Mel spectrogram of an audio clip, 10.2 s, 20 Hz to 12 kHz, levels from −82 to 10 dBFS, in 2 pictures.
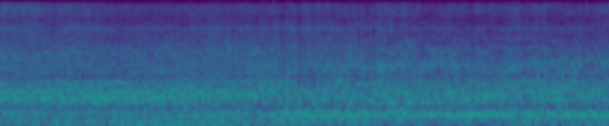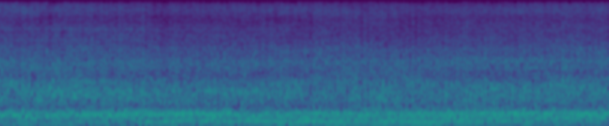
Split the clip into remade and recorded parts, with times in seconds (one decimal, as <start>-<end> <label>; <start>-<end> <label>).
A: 0.0-2.1 recorded; 2.1-5.7 remade; 5.7-7.0 recorded; 7.0-7.7 remade; 7.7-10.2 recorded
